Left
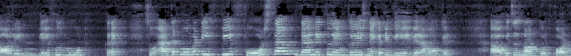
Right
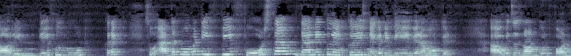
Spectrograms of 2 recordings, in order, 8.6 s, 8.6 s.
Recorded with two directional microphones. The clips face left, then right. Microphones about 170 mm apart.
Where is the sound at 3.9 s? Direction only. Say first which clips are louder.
Even; 60° left (ahead or behind).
